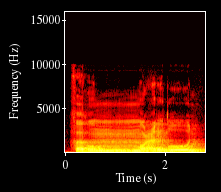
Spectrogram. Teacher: സാക്കിനത്തായ മീമും ശേഷമുള്ള മീമും ലയിപ്പിച്ച് ഒറ്റ ശബ്ദുള്ള മീമാക്കി മണിച്ചുച്ചരിക്കുക. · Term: ഇദ്ഗാം ഷഫവി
